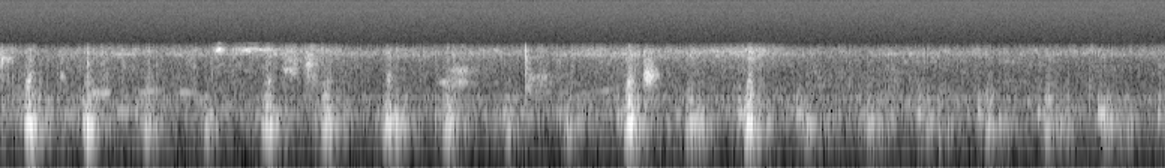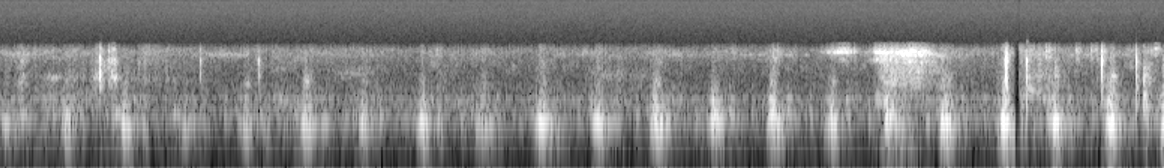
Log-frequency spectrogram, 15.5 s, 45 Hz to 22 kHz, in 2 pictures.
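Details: Fetal heartbeat on a CTG monitor: rapid, galloping whooshing beats at about 150 a minute.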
